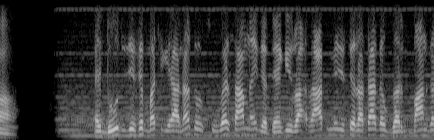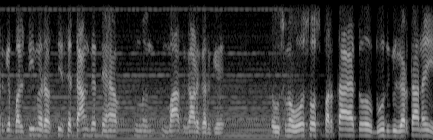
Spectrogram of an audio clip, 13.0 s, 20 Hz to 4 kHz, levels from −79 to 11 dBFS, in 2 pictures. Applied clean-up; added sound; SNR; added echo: none; Organ; 17 dB; none.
